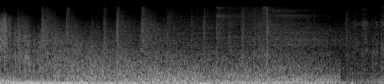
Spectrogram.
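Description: Loud, continuous rumbling roar of explosions from a drone attack on a thermal power plant in Moscow, dense low booming that holds steady and then fades slightly near the end, with no talking.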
